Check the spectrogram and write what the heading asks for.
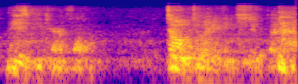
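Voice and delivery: soft breathy imitation of his wife; wife's hushed warning. Wife sending him off with a hushed warning. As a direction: hush it like a worried wife at the door.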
